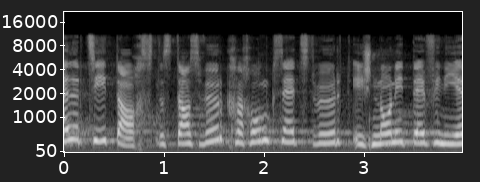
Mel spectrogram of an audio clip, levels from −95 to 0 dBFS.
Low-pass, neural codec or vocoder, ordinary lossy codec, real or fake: 10.8 kHz; none; none; real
